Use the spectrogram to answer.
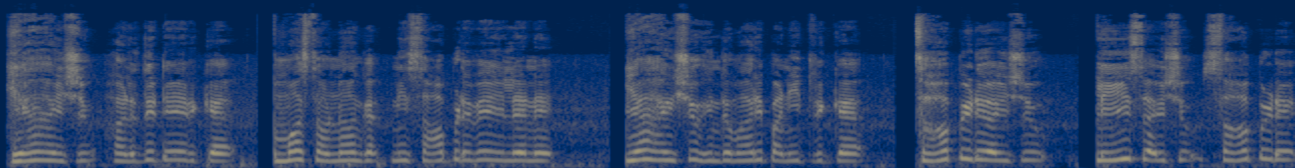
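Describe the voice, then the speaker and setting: A performer voicing a caring young husband who coaxes and pleads in a gentle way in an amateur Tamil serial. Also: medium pitch, flat delivery, unhurried, close to an everyday voice. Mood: coaxing. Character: caring young husband comforting his wife. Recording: dull lo-fi recording.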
